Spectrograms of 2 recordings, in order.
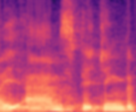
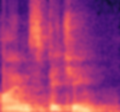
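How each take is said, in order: First: I and am are said as separate words. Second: I and am are joined into one syllable. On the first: The speaker calls it wrong. "பிரித்து பிரித்து சொல்ல தேவையில்லை" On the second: The speaker calls it right. "எப்படி சொல்கிறேன்?"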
